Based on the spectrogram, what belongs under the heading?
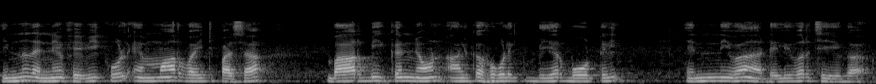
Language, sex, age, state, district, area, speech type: Malayalam, male, 18-30, Kerala, Palakkad, rural, read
